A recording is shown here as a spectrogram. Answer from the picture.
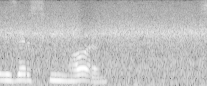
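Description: A waterfall's water rushing steadily, an even hiss that is left on its own for about the second half after a voice ends a word.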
